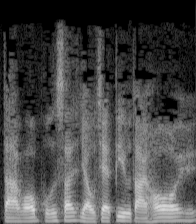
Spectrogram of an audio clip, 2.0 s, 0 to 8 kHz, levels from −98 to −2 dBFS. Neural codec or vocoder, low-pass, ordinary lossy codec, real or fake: codec, 16 kHz, 0.8 kbps, ZipCodec; 7.2 kHz; MP3, 32 kbps; fake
